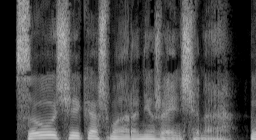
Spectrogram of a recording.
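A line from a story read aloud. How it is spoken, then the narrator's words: Exasperated exhale. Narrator (Russian): выдохнул Маркус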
